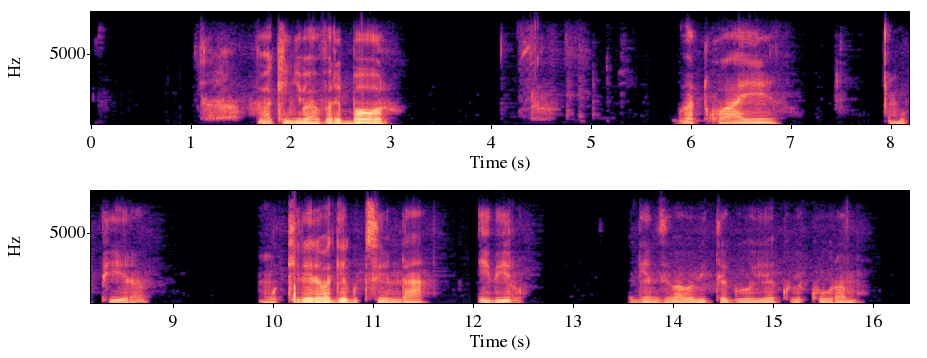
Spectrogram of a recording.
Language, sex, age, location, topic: Kinyarwanda, male, 36-49, Musanze, government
